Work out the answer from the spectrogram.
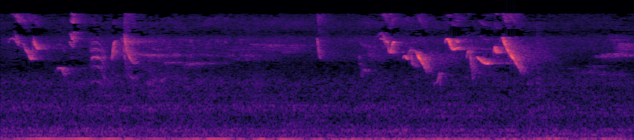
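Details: High chirping song from a male white tip finch: quick thin notes and short falling slurs in loose bursts, over a soft continuous low hum.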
